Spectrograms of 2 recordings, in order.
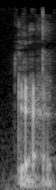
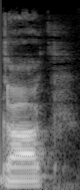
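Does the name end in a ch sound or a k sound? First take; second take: ch; k. First: The name ends with a ch sound. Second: The name ends with a k sound. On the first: The speaker calls it right. "it's like catch with a G, so it's Gatch" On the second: The speaker calls it wrong. "I always pronounce it wrong"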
